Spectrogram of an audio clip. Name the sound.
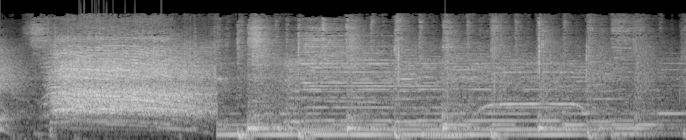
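crowd applause and cheering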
